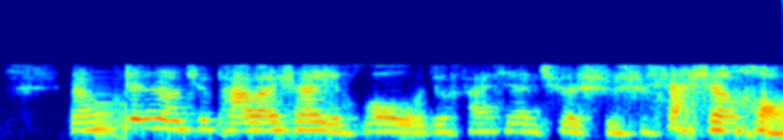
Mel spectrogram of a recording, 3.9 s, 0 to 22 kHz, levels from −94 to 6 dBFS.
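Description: The speech is narrowband and muffled throughout, with nothing above 4 kHz, and has a plainly audible rough, synthetic edge. This is the iLBC codec, which fits its 13.33 kbps mode. It codes each 30 ms frame's excitation independently and discards everything above the telephone band.

From 0.48 to 0.64 s the sound turns into a held, slightly buzzy, breathy tone before the voice returns almost at once. These are lost iLBC frames. About 150 ms went missing, which fits five 30 ms frames. The decoder repeated the last pitch cycle mixed with noise to fill the gap.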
